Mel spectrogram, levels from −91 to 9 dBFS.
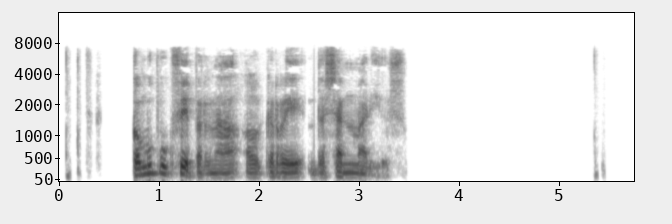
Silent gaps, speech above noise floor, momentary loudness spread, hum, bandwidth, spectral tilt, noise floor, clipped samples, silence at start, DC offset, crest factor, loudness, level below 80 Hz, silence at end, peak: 0.13-0.17 s, 0.43-0.73 s, 3.49-5.34 s; over 69 dB; 15 LU; none; 7.8 kHz; -5.5 dB/octave; under -90 dBFS; under 0.1%; 0.05 s; under 0.1%; 22 dB; -21 LUFS; -56 dBFS; 0.4 s; -2 dBFS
